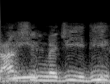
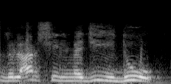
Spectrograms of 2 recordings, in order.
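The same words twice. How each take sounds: First: The last word ends with an i vowel. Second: The last word ends with a u vowel. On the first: The word describes the throne. "يقرؤونها بجر كلمة الكسر الدال من المجيد" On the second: The word describes God. "بقية القراء ... على أنها لله سبحانه وتعالى"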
